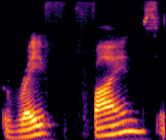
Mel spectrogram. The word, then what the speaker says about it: Fiennes: And the movie stars Colin Farrell, Brendan Gleeson, and Ralph Fiennes.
